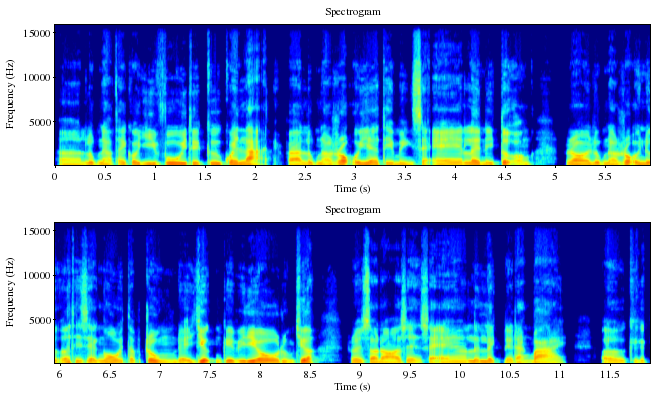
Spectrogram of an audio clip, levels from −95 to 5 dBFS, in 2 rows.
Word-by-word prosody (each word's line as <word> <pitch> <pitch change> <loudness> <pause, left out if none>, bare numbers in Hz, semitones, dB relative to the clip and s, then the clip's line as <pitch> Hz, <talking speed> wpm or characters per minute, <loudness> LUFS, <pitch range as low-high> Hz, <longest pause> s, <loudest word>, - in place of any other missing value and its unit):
Ờ, 95 -1 -5
lúc 140 +8 -2
nào 120 -7 -3
thấy 105 - -3
có 120 - -1
gì 130 -1 -1
vui 115 +2 +3
thì 105 - -1
cứ 110 +3 -1
quay 120 +1 +2
lại, 120 +1 +2 0.2
và 90 -1 +2
lúc - - -4
nào 100 -2 -3
rỗi 110 - +3
á 170 - +2
thì 115 -3 -3
mình 95 -2 -5
sẽ 135 +8 -2
lên 125 -3 +2
ý 125 +2 -3
tưởng, - - 0 0.4
rồi 100 -4 +2
lúc 145 - -1
nào 140 - -2
rỗi 125 +6 +2
nữa 140 +2 0
thì - - -4
sẽ - - -2
ngồi 115 -7 0
tập - - -6
trung 115 -2 +2
để 85 -4 -1
dựng 125 +6 +3
cái 140 0 +2
video, 125 -1 +5
đúng 115 0 -5
chưa? 135 +1 +5 0.4
Rồi 100 -2 -1
sau 120 +4 0
đó 105 +4 +1
sề 105 -8 -4
sẽ 135 +8 -3
lên 125 -1 -1
lịch 105 - -1
để 95 - -5
đăng 110 +1 -5
bài. 95 -3 0 0.4
Ừ, 95 -3 -3
cái 125 +3 -8
c 135 - -29
115 Hz, 255 wpm, -23 LUFS, 100-130 Hz, 0.4 s, video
